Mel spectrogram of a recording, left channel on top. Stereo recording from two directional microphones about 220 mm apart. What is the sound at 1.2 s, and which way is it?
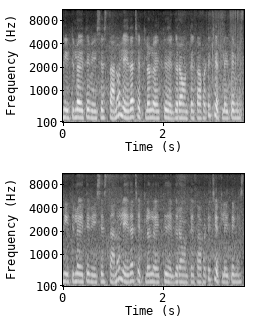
Speech, 40° left (ahead or behind).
